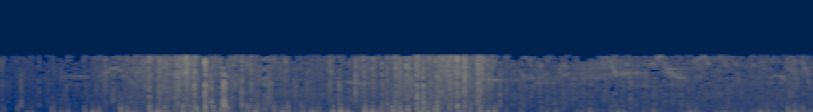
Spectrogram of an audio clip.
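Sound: horse hooves clip-clopping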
